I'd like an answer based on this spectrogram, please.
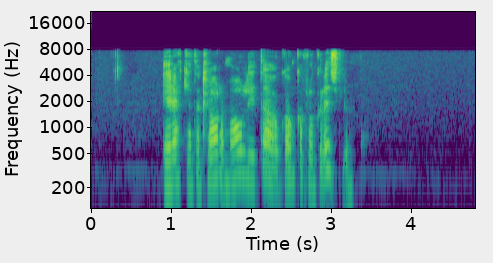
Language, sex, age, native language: Icelandic, female, 30-39, Icelandic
